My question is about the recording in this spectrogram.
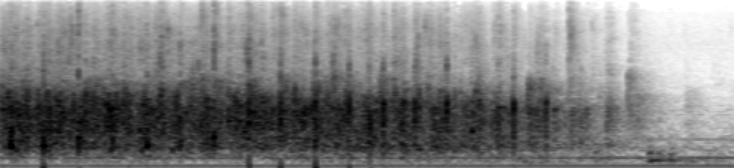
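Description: Audience applauding after a talk, the clapping dying away about five seconds in.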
